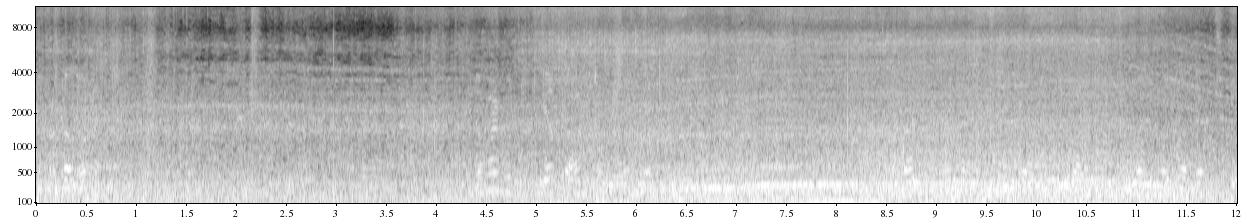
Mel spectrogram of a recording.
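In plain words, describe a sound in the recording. A bus rumbles and rattles over the road.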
